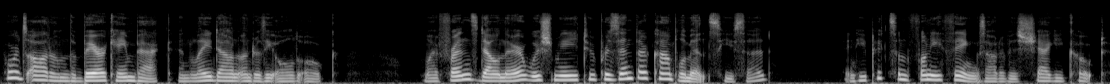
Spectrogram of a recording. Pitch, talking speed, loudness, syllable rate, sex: 180 Hz, 195 wpm, -18 LUFS, 4.8 syllables/s, female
